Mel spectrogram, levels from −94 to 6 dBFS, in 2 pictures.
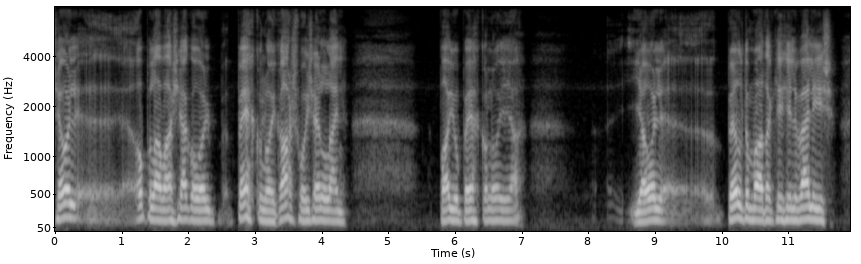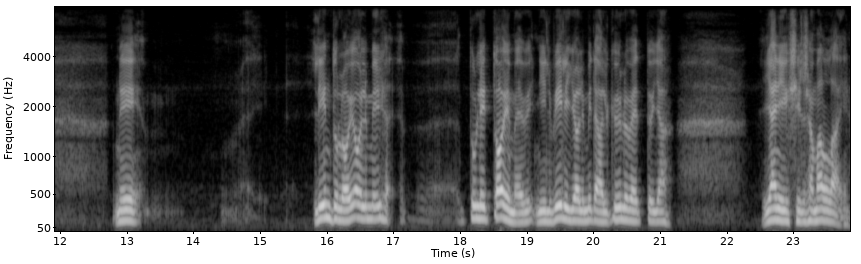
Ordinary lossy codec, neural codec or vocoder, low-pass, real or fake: none; none; none; real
